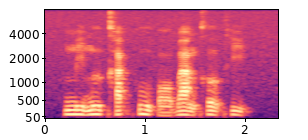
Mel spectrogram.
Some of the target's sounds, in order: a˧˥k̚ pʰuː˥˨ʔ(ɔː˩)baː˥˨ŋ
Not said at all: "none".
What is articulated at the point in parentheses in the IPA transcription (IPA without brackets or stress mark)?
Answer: ɔː˩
